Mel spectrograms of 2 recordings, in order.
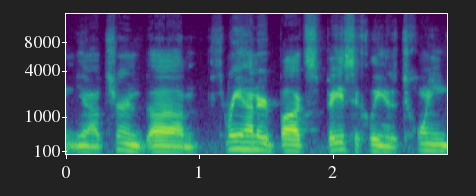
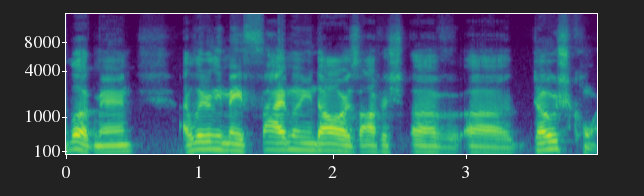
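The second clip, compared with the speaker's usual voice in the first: normal talking voice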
